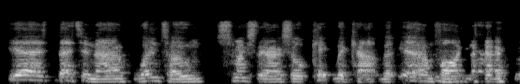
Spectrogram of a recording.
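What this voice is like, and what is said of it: Put-on northern English accent. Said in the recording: “in his best northern accent”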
